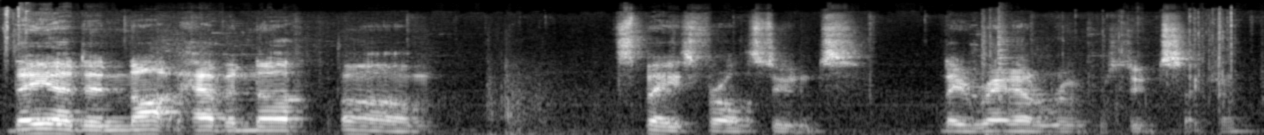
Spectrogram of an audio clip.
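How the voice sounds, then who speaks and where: Croaky, stuffed-up guy, lowish voice. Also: level tone, moderate pace. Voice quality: croaky, congested. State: stuffed up, hoarse from screaming. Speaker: game streamer. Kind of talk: casual chat while gaming.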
